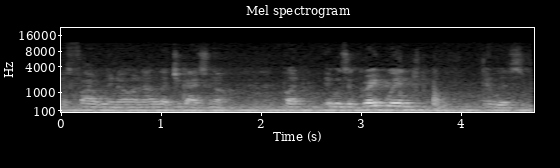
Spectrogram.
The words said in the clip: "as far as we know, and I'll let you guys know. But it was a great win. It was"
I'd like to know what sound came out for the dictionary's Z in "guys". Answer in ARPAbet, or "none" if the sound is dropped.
Z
